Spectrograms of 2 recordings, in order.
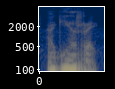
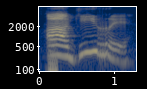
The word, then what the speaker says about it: Aguirre: In Spanish, it is said as Aguirre. Aguirre.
